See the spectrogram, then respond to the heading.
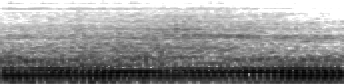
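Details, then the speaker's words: Single-door refrigerator not cooling but light on, after finding a dead PTC starter relay: compressor starts and runs with loud steady low hum, slight even pulse, no rattle; normal. "Menyala kembali berputar pasti ada suara seperti dengungan yang agak keras"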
